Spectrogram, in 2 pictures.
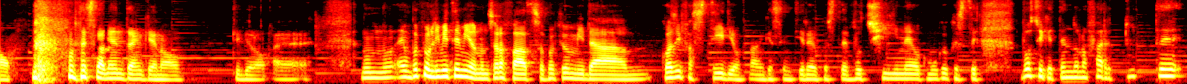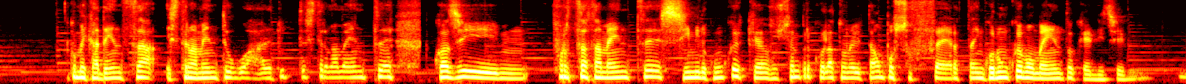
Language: Italian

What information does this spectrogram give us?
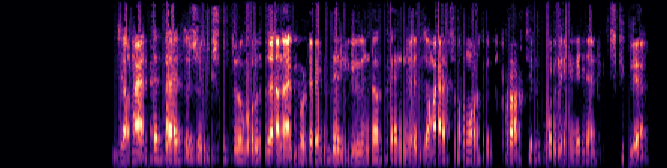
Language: Bangla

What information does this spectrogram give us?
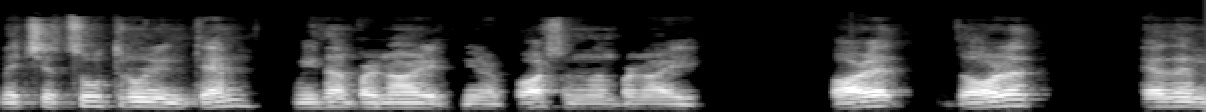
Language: Gheg Albanian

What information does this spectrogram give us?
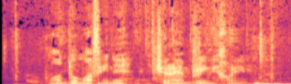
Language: Persian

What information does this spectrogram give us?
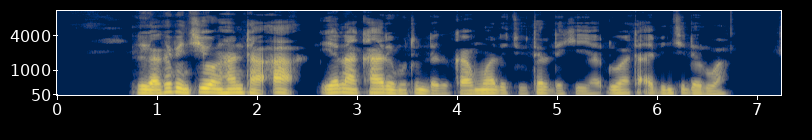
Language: Hausa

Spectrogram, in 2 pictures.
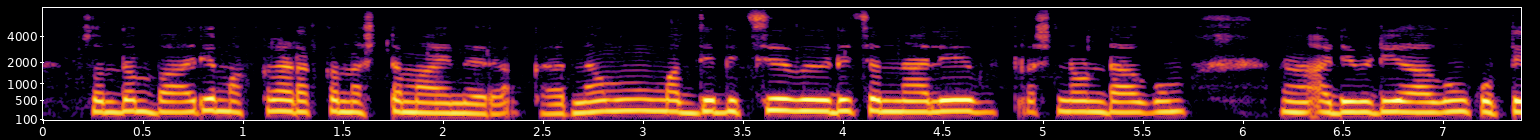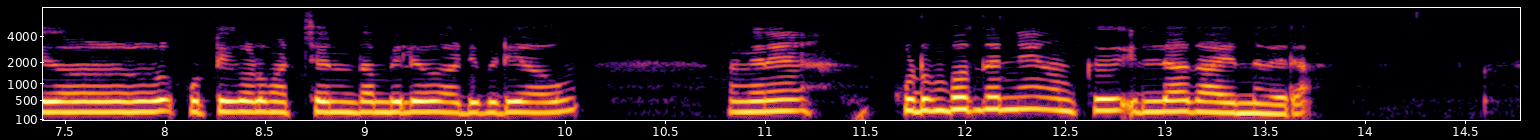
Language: Malayalam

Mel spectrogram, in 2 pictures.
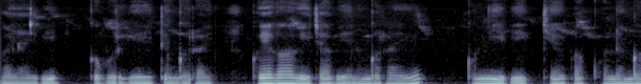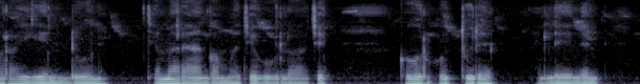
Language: Kalenjin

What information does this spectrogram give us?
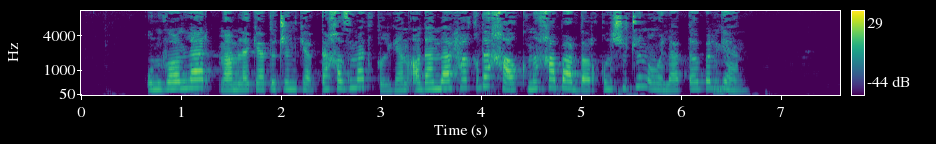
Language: Uzbek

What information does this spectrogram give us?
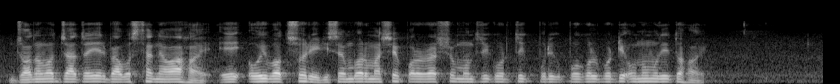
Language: Bangla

